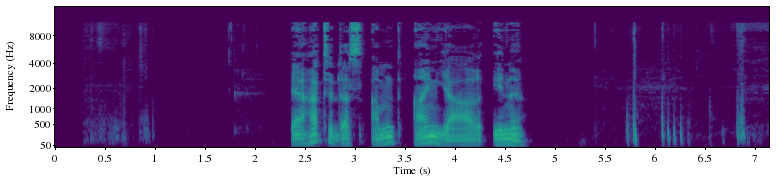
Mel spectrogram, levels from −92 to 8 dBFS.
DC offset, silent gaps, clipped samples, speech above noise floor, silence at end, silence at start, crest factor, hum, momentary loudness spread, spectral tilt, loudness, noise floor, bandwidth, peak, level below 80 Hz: under 0.1%; none; under 0.1%; 56 dB; 0.25 s; 2.35 s; 26 dB; none; 22 LU; -3.5 dB/octave; -33 LUFS; -89 dBFS; 11.5 kHz; -12 dBFS; -62 dBFS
